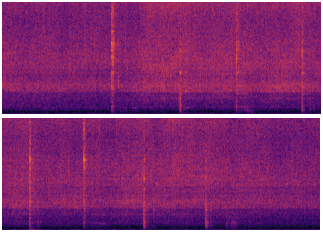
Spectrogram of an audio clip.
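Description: Ground spice masala sizzling in hot oil in a metal wok, with a spatula stirring it and clicking against the pan about eight times, roughly every half second.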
